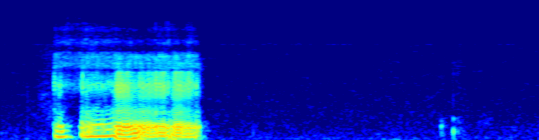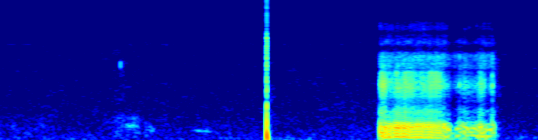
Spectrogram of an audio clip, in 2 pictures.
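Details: Sleeping Beagle snoring indoors: two long, rasping, low snores of about one and a half seconds each, roughly eight seconds apart, with near silence and a faint click between them.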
